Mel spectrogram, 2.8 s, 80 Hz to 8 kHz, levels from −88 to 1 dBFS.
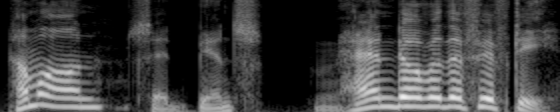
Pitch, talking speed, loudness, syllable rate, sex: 170 Hz, 170 wpm, -18 LUFS, 5.2 syllables/s, male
